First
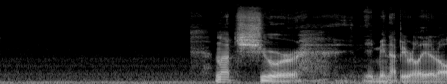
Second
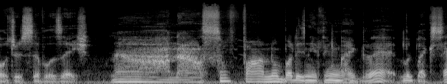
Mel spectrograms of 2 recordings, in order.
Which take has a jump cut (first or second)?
second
